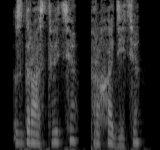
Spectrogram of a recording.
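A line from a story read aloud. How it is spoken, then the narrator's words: Trembling voice. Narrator (Russian): дрожащим голосом сказала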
